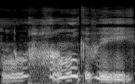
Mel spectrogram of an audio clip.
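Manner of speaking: cute, high-pitched, creaky, rough voice. Doing, when asked, the voice used with a husband to be cute: Labubu voice. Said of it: "it's my Labubu voice".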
